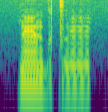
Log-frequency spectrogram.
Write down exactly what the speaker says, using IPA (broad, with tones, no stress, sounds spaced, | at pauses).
ɾ ɛ̃˦ ɡʷ ə˨ t l ɛ̃˦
